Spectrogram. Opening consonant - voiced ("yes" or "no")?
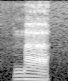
yes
